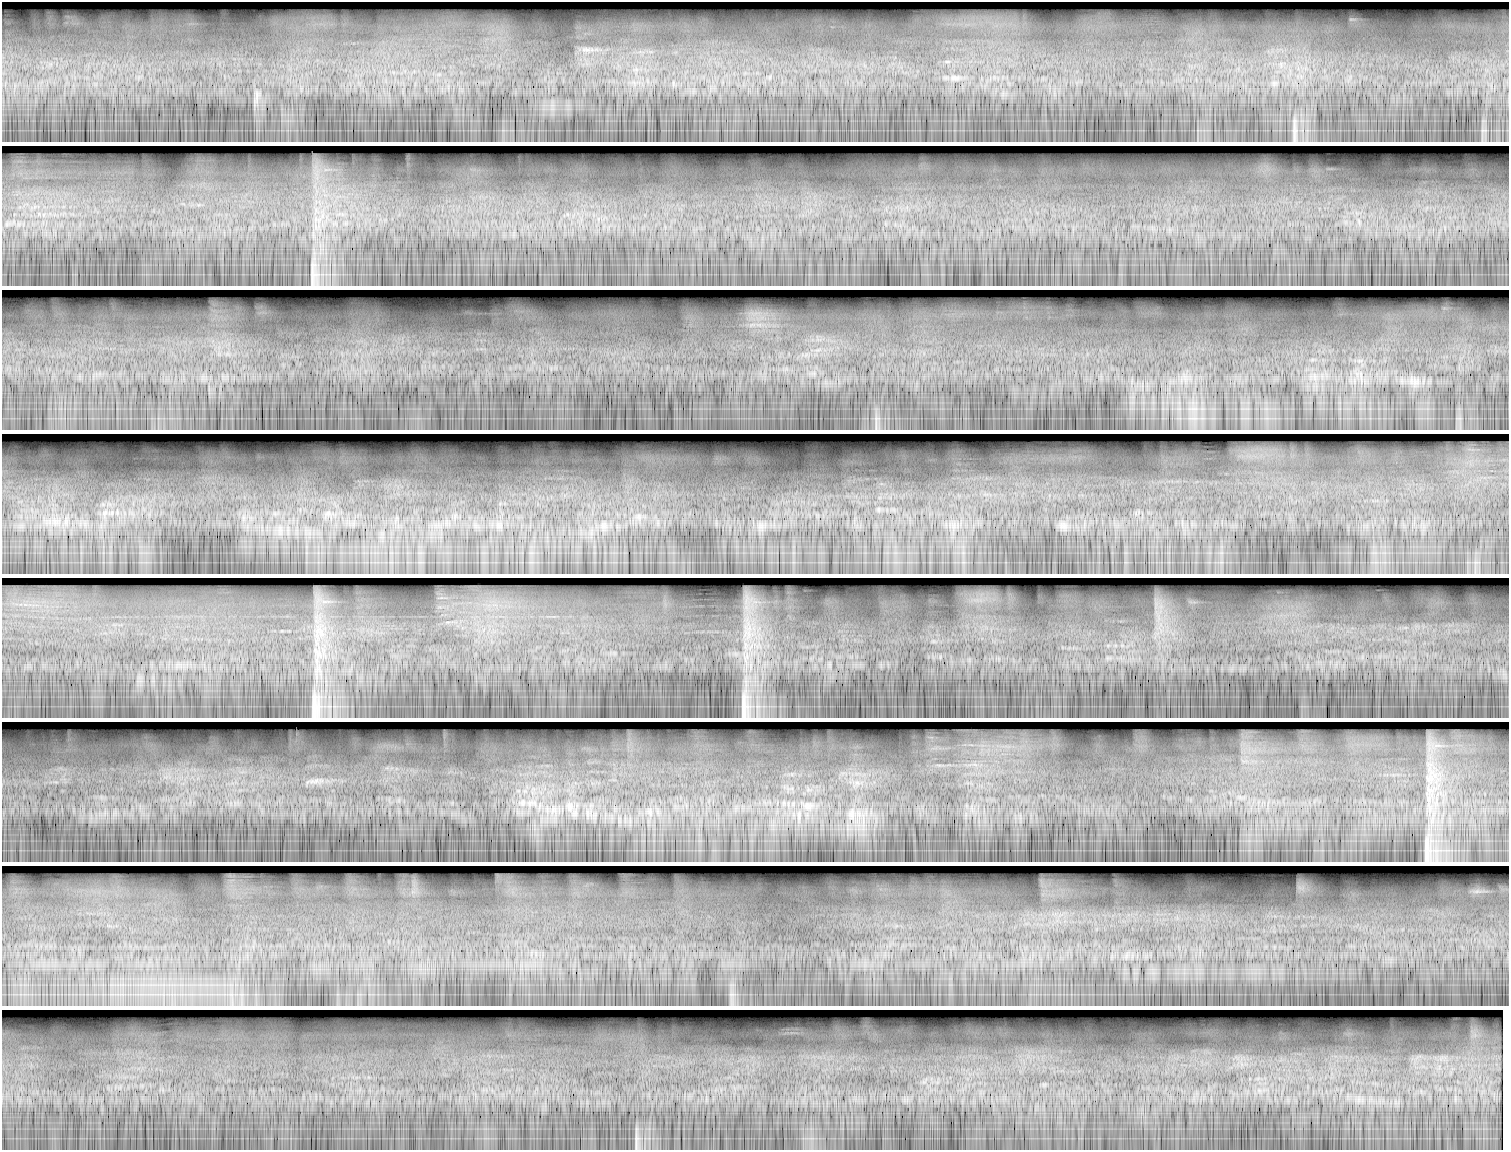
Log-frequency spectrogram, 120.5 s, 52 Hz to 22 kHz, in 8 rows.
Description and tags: Restaurant ambience V2
This was recorded with an H6 Zoom recorder at a bar called 28 Degrees Thirst, it served as a good form of ambience for public scenes with people talking in the background for a public setting.
ambiance, ambience, bar, crowd, field-recording, general-noise, noise, OWI, people, public, restaurant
